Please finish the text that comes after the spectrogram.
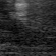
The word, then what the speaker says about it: Mancera: Кстати, Мансера. Итальянский манчера. Ну, я нашла в интернете, что произносится Мансера, даже не Мансера.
